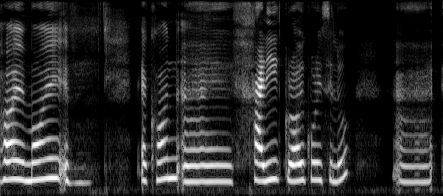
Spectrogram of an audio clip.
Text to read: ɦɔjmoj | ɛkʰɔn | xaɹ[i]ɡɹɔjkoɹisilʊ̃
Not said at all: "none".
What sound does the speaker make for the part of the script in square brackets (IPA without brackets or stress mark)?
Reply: i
